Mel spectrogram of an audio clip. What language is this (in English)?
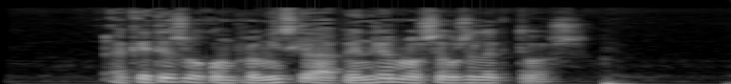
Catalan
